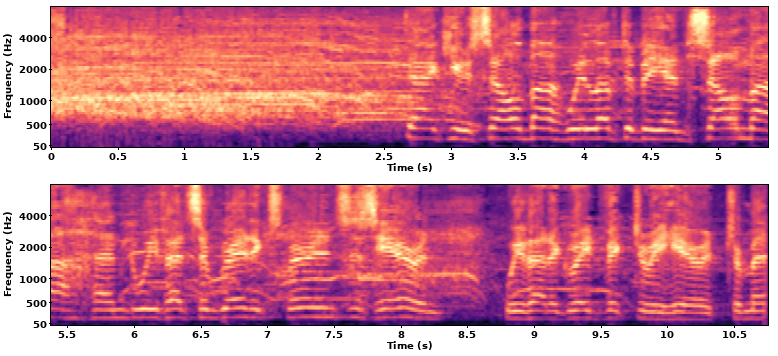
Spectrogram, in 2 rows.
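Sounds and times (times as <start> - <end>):
large crowd cheering: 0.0 - 10.7
speech: 2.7 - 10.7.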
